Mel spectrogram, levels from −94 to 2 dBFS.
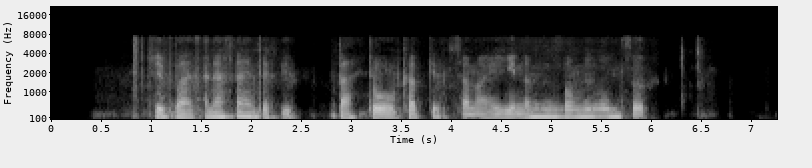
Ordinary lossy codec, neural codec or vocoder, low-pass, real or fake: none; codec, 16 kHz, 1.1 kbps, Voila-Tokenizer; 7.2 kHz; fake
